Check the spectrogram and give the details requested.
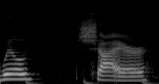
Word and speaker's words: Wiltshire: I am in England in Wiltshire.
